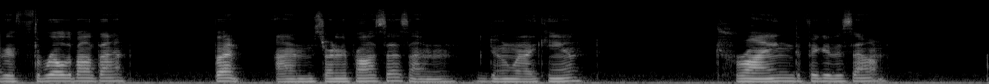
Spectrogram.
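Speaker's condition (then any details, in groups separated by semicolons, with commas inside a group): Traumatic brain injury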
